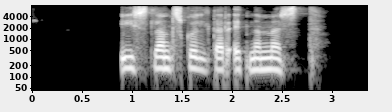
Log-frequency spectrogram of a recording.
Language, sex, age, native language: Icelandic, female, 20-29, Icelandic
